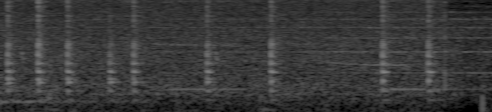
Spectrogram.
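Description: Faint run of small, dry creaking clicks, irregularly spaced and pausing briefly after the middle: foley of a wooden arrow shaft and its string binding being handled and bent.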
